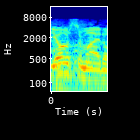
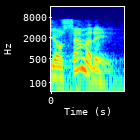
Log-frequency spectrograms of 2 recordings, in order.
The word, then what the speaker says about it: Yosemite: Had a job on a ranch out there for a while up near that state park, Yosemite. No, not Yosemite, Oldtimer. That's pronounced Yosemite.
